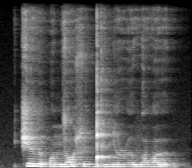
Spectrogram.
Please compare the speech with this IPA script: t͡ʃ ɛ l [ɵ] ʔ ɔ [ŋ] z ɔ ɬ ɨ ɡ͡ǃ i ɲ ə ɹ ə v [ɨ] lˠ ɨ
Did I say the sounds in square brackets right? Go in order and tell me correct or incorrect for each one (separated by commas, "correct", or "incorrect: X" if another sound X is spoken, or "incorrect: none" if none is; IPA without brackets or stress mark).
correct, incorrect: n, correct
